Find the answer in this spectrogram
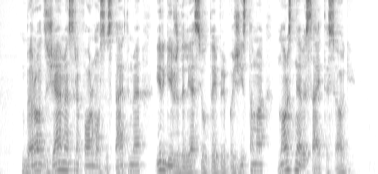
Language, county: Lithuanian, Vilnius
